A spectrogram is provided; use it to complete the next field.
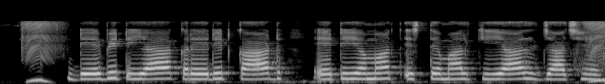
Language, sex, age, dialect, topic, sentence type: Magahi, female, 18-24, Northeastern/Surjapuri, banking, statement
